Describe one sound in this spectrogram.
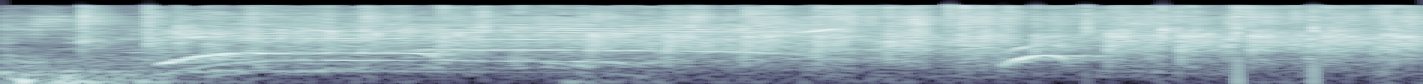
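People in a crowd cheer and whoop.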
